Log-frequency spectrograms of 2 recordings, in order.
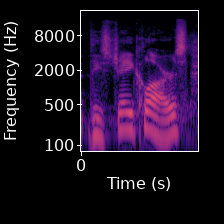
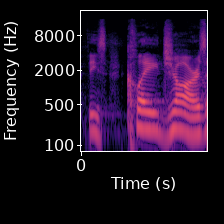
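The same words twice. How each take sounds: First: "J Clars" for clay jars, first sounds swapped; accidental slip. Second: Said in the usual way. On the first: Real, not acted. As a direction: stumble into saying "J Clars", slowly. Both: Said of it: "That doesn't sound right".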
